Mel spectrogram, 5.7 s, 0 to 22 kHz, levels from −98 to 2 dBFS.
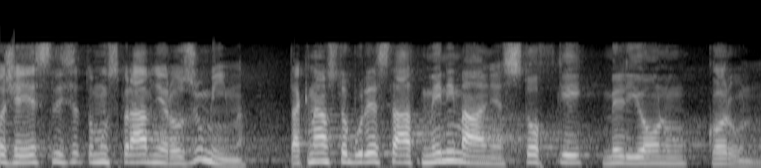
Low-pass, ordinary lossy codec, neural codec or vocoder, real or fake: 7.2 kHz; AAC, 48 kbps; none; real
